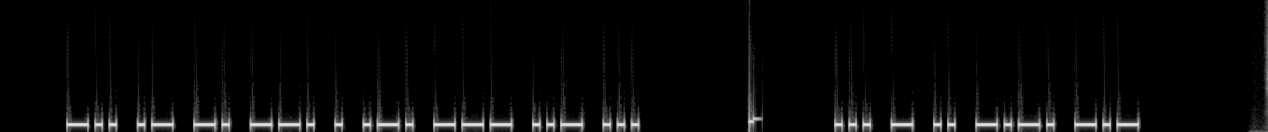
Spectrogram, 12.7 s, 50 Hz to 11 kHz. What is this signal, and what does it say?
Morse code, heard as a keyed tone, about 17 wpm, 700 Hz. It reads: DANGEROUS STICK
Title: Sentences from Top 1200 Words - New Word Drill Alt - 17wpm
